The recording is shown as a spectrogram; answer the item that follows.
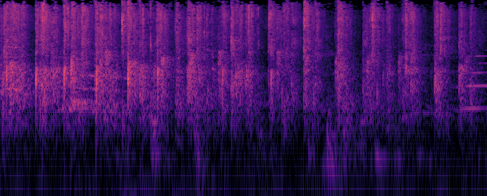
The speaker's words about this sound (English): I think the case of Jax Porter deserves another round of applause.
